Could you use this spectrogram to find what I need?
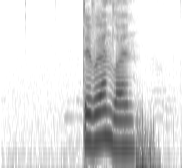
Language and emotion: Russian, neutral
